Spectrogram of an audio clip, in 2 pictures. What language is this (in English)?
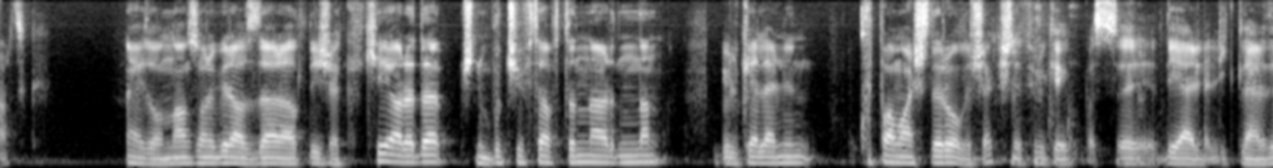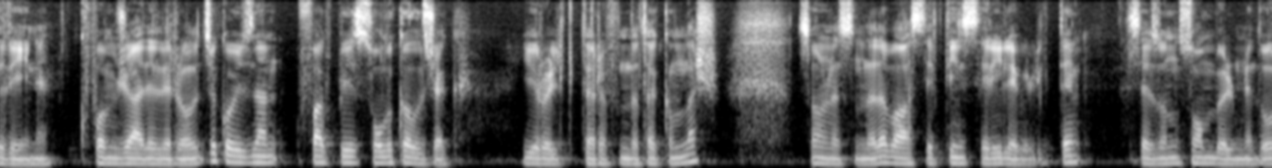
Turkish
